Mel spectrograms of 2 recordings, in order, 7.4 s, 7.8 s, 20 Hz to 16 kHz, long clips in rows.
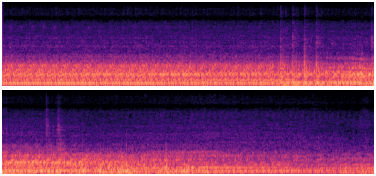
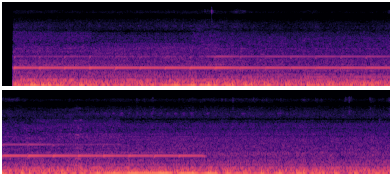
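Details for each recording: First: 2004 Ford Mustang Mach 1 with SLP mufflers, after its fuel pump inertia switch was reset and fuel flow checked: steady, even idle with a deep smooth exhaust burble and no misfire. Runs normally. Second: 2004 Ford Mustang Mach 1 manual, about 80,000 miles, idling rough: deep uneven lumpy idle, RPM dropping, shifter and transmission shaking, faint whine above; engine hesitating.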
